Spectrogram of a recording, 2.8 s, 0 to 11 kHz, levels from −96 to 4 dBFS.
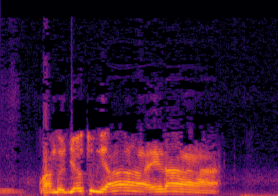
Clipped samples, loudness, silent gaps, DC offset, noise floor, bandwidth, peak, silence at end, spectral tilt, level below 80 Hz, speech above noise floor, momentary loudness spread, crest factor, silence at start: under 0.1%; -18 LUFS; none; under 0.1%; -45 dBFS; 7.4 kHz; -6 dBFS; 0.3 s; -6.5 dB/octave; -52 dBFS; 27 dB; 6 LU; 14 dB; 0 s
